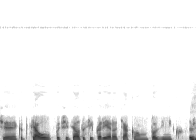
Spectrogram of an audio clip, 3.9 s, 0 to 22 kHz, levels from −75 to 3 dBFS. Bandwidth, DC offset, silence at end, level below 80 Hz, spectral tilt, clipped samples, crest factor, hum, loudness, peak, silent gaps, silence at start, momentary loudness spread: 18 kHz; under 0.1%; 0 s; -66 dBFS; -8 dB/octave; under 0.1%; 18 dB; none; -22 LUFS; -2 dBFS; none; 0 s; 10 LU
